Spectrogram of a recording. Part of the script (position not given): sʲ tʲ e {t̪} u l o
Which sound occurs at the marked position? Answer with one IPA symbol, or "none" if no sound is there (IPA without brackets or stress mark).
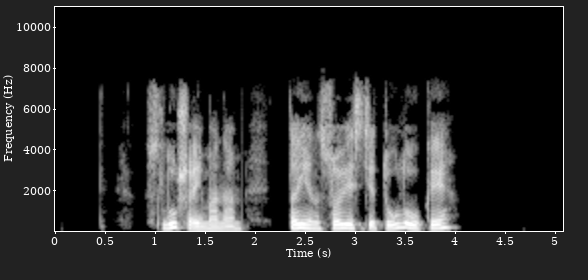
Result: t̪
